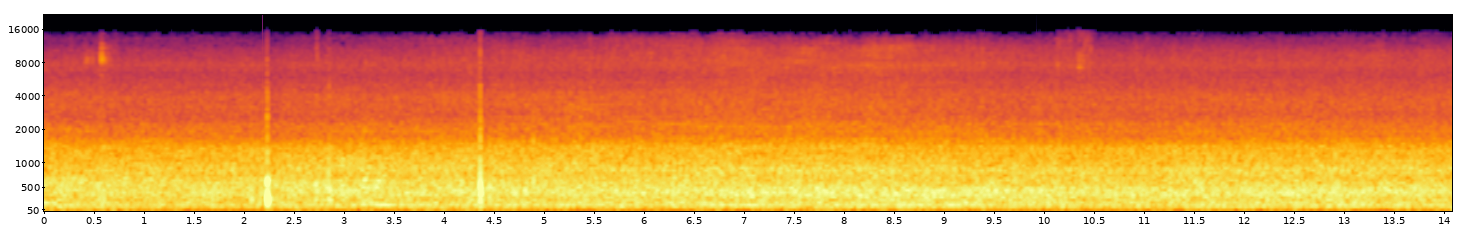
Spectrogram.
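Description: A steady wash of distant city noise, with two sharp, distant bangs of fireworks about two and four and a half seconds in.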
